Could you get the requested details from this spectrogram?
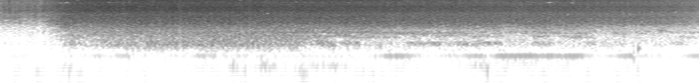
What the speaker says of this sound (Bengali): হালকা করে একটু জল ছিটিয়ে দেব।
